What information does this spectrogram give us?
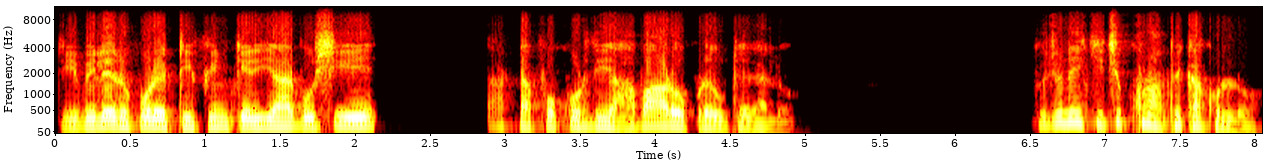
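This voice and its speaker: A storyteller narrating a suspense tale in a dramatic, deliberate manner. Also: mid-range voice, a little mellow.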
